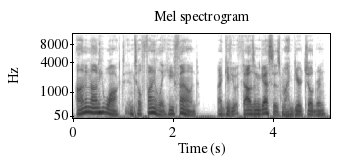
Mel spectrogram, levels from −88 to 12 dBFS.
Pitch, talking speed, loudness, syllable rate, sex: 110 Hz, 200 wpm, -18 LUFS, 5.2 syllables/s, male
